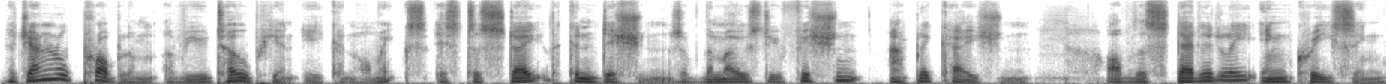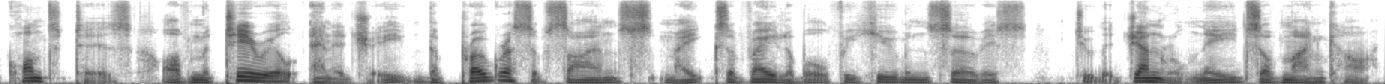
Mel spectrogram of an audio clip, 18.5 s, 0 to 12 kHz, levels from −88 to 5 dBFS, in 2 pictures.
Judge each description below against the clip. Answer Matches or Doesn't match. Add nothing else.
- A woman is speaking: Doesn't match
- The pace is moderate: Doesn't match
